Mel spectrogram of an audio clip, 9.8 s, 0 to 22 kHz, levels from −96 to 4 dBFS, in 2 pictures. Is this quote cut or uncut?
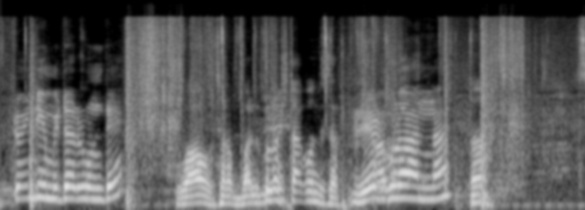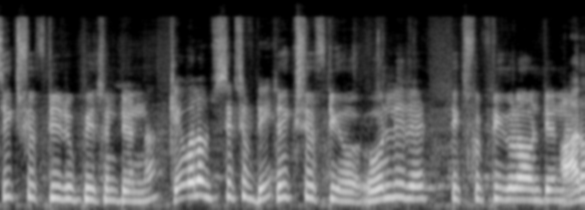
cut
